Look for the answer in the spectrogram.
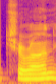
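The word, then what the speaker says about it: Cioran: I'm not someone who's known for his sunny disposition, and yet I'm very grateful to you for mentioning, do you say Chiron? His name is spelled C-I-O-R-A-N-E-M. – I've heard it. That's how I've heard it pronounced, uh-huh.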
